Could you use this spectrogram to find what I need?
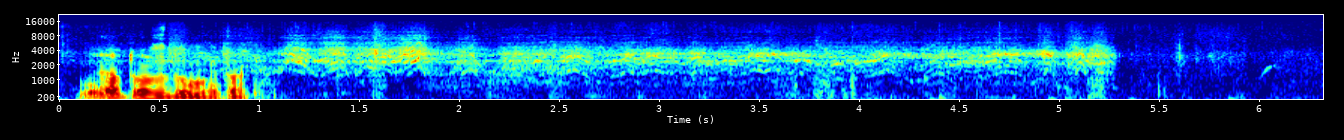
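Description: A fishing reel's line whirs as a fish pulls.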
